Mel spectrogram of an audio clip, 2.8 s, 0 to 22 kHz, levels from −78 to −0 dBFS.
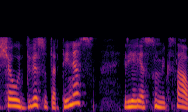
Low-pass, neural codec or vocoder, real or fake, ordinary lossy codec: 5.4 kHz; vocoder, 44.1 kHz, 128 mel bands every 256 samples, BigVGAN v2; fake; AAC, 24 kbps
